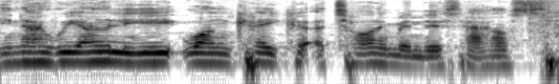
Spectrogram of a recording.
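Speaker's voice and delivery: put-on whispered voice. Retelling a remark whispered in the ear after tea: imitating a whisper. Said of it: "just whispered in my ear".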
